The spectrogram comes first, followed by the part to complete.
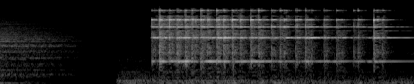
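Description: A small metal bell rung rapidly for about two seconds, starting about a second and a half in; its high tones ring on briefly after the strokes stop.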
